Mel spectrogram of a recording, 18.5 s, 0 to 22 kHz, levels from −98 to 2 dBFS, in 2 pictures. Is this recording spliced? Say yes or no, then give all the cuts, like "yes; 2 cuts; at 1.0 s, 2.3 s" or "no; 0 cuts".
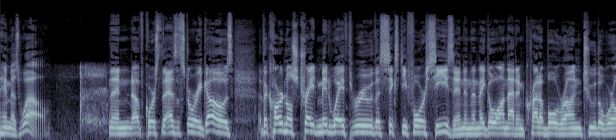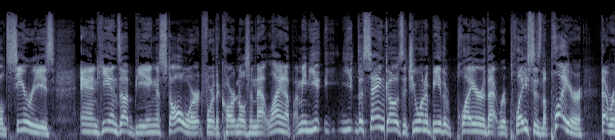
yes; 2 cuts; at 1.6 s, 15.0 s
